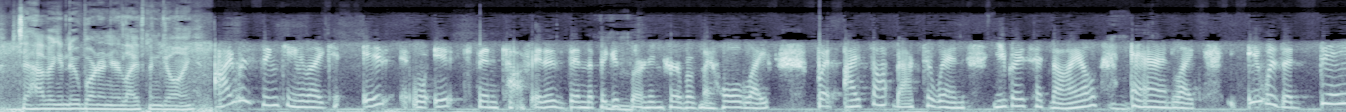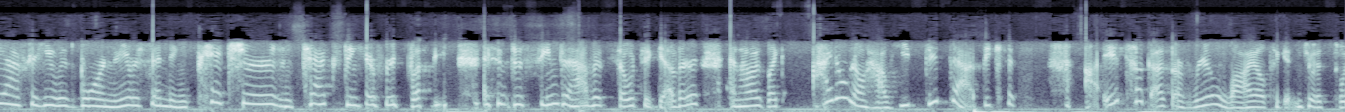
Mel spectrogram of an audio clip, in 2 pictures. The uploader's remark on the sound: chat on the phone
